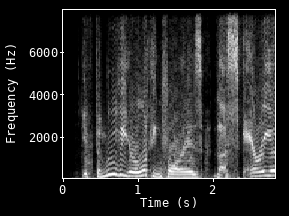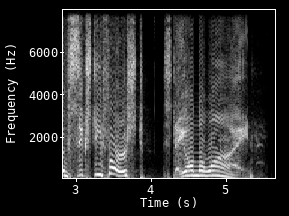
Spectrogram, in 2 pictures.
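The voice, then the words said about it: Moviefone announcer voice impression. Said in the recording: “I don't know why I wanted to do the movie phone. ... You're slamming voices out of the park here. ... I can't stop doing the voices.”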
